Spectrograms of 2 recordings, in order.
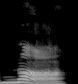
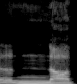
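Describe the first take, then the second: First: It is said brightly, without a sigh. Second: It is said with a resigned sigh. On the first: The speaker is agreeing. "the tone is everything there" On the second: The speaker gives in reluctantly. "when you kind of give in ... you can hear the sigh that goes with that"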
